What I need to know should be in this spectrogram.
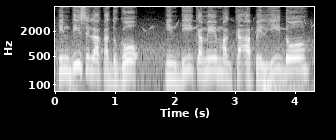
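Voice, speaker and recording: A Filipino man reads a first-person letter as dramatic scripted narration, in short, measured phrases. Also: sits high, lively intonation, a little hiss or hum.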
